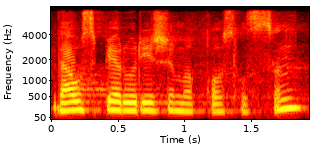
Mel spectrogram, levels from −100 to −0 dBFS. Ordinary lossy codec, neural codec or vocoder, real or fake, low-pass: none; none; real; 7.2 kHz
